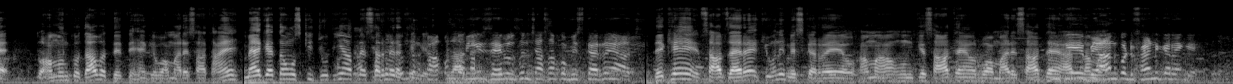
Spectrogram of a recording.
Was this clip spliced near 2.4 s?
yes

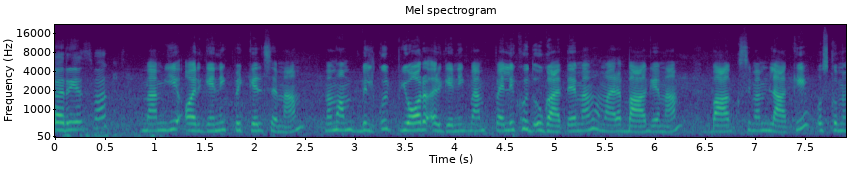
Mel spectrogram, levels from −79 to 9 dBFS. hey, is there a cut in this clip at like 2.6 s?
yes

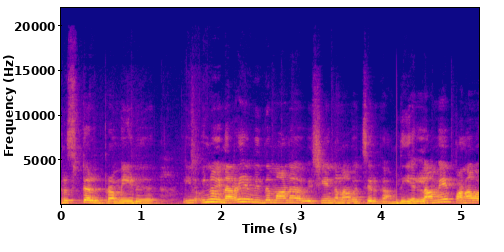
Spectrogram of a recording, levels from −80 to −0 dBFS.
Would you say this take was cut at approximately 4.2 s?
yes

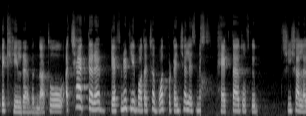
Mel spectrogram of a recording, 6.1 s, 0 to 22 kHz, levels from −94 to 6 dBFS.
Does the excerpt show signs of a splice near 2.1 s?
no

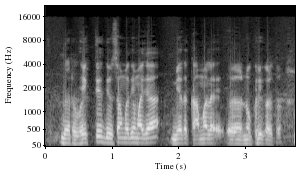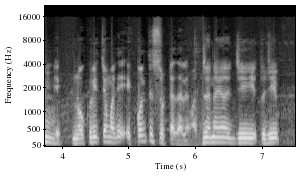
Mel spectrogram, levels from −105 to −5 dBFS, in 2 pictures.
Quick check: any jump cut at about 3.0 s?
no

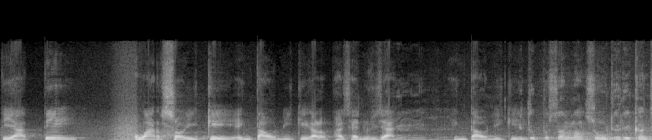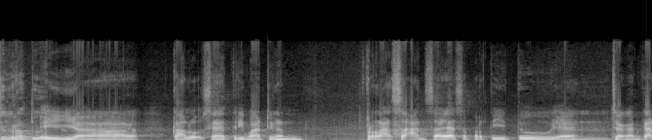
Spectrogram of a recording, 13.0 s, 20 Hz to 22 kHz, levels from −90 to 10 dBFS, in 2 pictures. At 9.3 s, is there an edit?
no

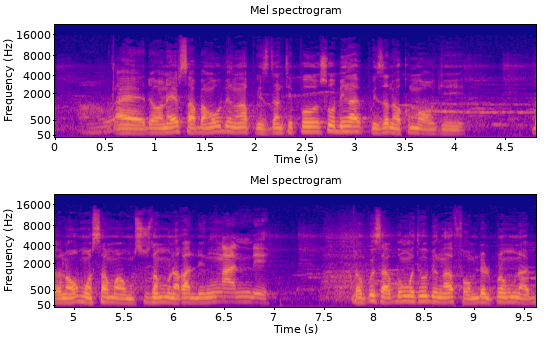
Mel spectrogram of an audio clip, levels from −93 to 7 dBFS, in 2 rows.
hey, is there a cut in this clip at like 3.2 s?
no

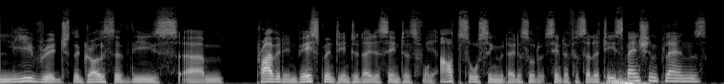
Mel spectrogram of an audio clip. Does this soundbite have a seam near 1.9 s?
no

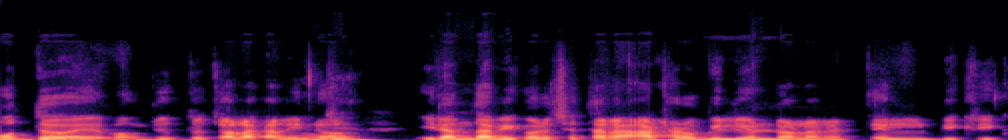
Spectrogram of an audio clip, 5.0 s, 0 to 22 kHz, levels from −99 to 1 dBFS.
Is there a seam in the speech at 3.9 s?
no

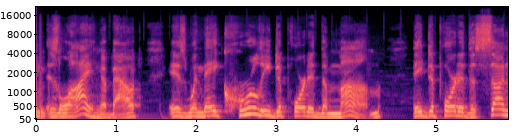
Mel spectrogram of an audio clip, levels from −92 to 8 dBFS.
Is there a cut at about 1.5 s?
no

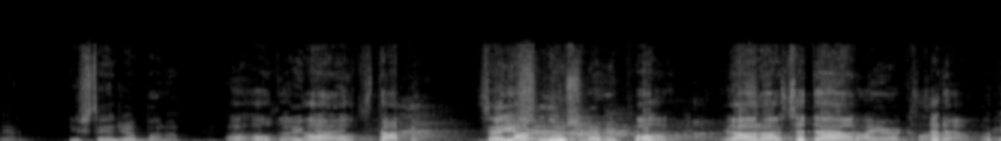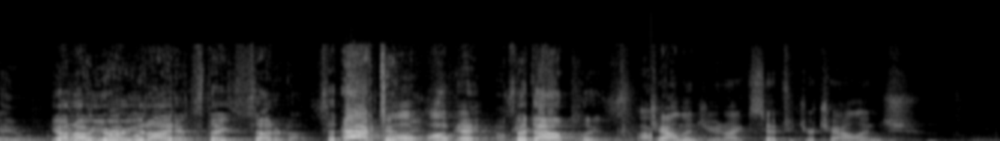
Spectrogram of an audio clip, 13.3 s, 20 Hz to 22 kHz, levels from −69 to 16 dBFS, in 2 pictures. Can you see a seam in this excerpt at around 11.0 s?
yes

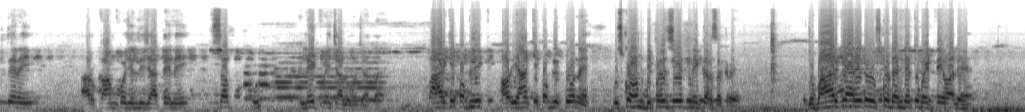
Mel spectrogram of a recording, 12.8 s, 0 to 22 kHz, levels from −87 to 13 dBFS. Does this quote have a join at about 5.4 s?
yes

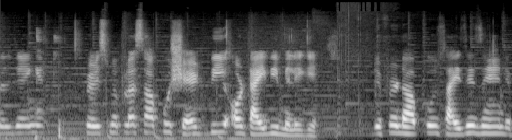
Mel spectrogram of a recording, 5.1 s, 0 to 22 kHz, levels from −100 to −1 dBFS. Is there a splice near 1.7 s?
no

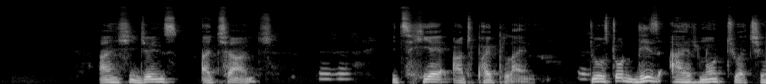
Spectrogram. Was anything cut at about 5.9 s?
yes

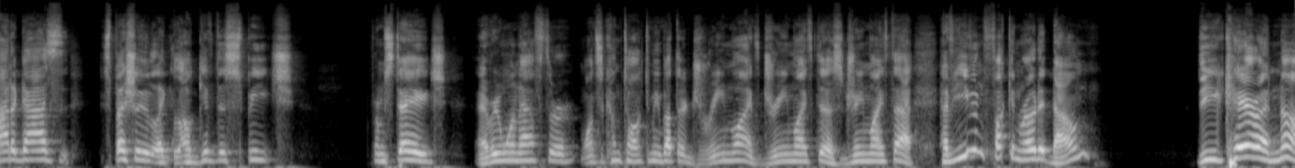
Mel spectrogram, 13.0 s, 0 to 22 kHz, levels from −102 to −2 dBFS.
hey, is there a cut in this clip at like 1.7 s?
yes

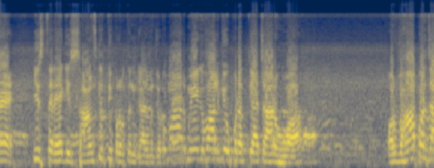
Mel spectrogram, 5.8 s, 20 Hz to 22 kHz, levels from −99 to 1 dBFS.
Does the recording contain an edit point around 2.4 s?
yes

